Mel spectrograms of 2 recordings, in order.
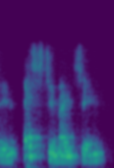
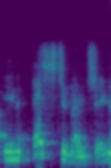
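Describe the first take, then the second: First: Said in the usual way. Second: Estimating leaned on, rising; stress on estimating. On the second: Real, not acted. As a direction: lean on the word estimating. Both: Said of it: "and we emphasize that word".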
